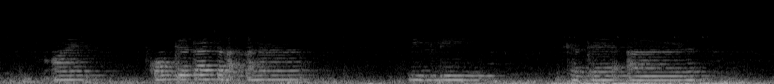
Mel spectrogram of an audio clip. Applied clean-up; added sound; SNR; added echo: none; Thunder; -1 dB; reverberation time 0.9 s.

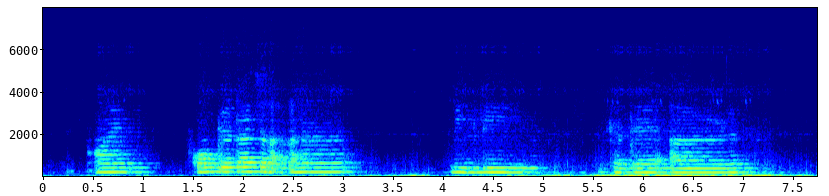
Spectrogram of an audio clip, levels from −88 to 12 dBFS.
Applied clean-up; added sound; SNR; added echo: neural separator model SepFormer DNS4.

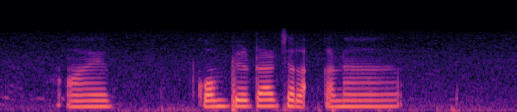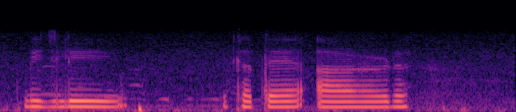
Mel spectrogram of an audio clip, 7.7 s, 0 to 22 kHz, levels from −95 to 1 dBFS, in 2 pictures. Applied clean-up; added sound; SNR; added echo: none; none; none; none.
